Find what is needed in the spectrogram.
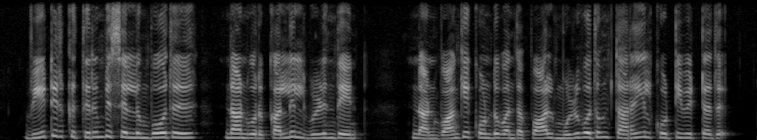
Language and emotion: Tamil, sad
